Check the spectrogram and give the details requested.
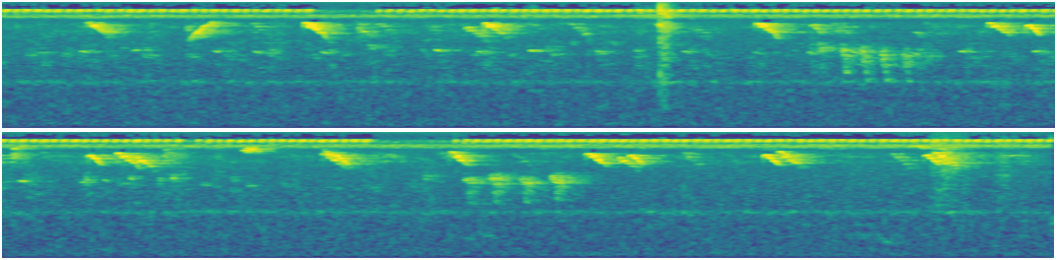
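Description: Faint forest birdsong: a small bird repeats short falling chirps about every half second, and lower chirps come twice, near the middle and about three-quarters of the way through. A steady high insect whine runs underneath.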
